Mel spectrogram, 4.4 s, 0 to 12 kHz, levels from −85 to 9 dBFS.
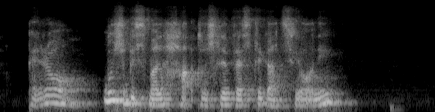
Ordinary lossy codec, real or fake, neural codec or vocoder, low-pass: Opus, 16 kbps; real; none; 10.8 kHz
